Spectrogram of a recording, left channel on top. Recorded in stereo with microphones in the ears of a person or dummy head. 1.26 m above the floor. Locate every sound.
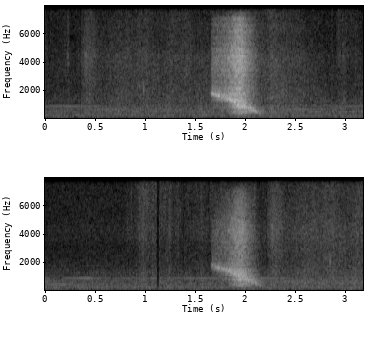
1.7 s a whoosh: 35° left (ahead or behind), 0.6 m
